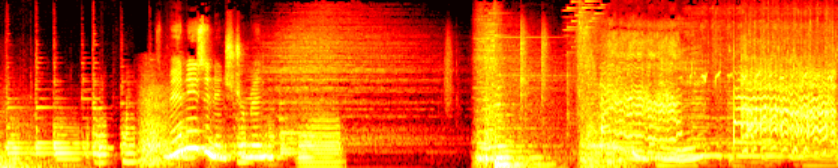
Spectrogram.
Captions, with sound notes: Is mayonnaise an instrument? [giggling] [giggling]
